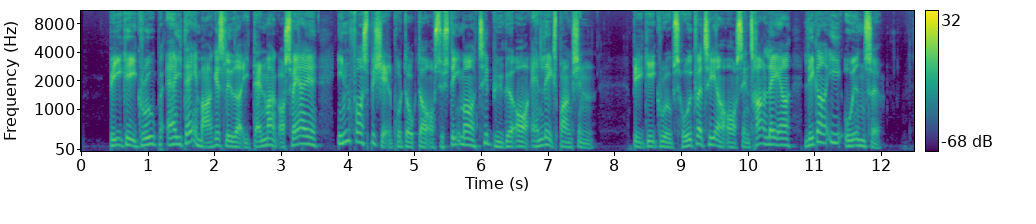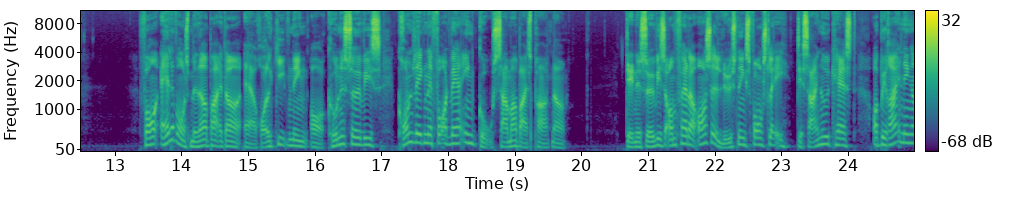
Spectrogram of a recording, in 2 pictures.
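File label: Danish Corporate; GoLocalise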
